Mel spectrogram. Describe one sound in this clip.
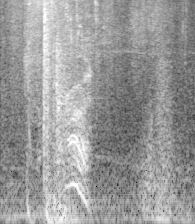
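Glass cracks and shatters.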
